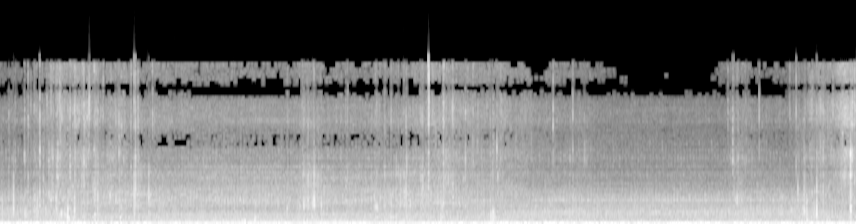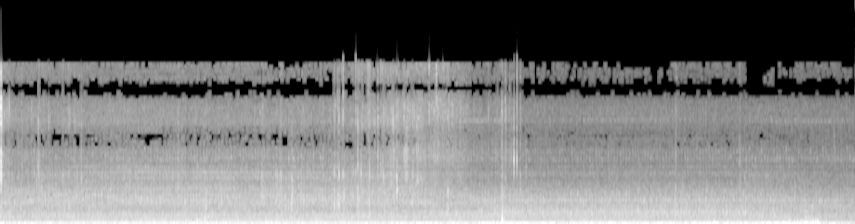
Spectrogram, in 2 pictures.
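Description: Car engine idling steadily close to the ground, with scattered small crackles and pops, one sharper about halfway through, as a tyre rolls over and crushes water beads and other small objects.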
